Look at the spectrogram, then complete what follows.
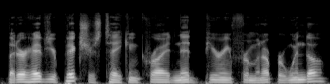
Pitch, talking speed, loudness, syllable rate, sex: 105 Hz, 220 wpm, -19 LUFS, 6.1 syllables/s, male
